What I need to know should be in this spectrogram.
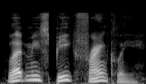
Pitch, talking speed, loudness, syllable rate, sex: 155 Hz, 165 wpm, -18 LUFS, 3.8 syllables/s, male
